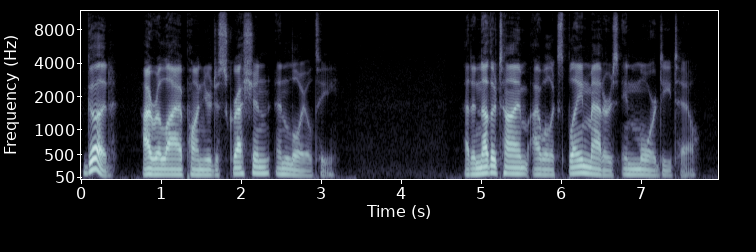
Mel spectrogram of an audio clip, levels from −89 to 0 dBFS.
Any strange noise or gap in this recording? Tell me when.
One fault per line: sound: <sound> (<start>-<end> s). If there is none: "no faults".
no faults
